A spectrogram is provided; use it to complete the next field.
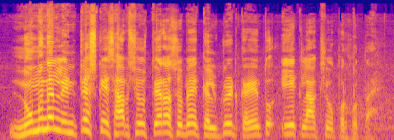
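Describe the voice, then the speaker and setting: At a moderate pace, a man with an extremely high pitch speaks with lively intonation in a dry, close sound with no echo. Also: big swings in loudness. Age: 50s. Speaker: farmer and rural commentator. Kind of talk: talk show discussion. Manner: emphatic.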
